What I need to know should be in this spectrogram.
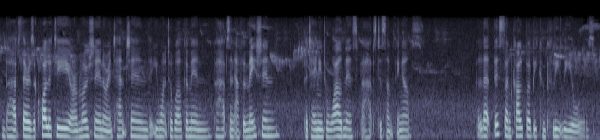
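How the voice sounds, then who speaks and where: A woman guiding a yoga nidra meditation in a soothing, unhurried way with gentle, deliberate phrasing, recorded outdoors. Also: mid-range voice, little pitch movement, a little hiss or hum. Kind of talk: guided meditation. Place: outdoors in a forest at dusk. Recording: outdoor recording with faint birdsong. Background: birdsong and forest ambience.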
